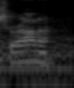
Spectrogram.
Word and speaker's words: Toronto: This is Toronto, but you pronounce it Toronto.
